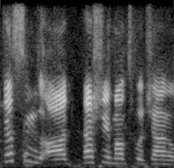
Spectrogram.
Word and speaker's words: Montepulciano: couldn't be happier that I know how to pronounce. And this one actually is Montepulciano.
